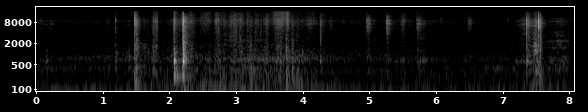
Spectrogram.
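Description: Scattered light clicks and knocks of a hard plastic pump housing being handled and fitted back together, the sharpest about two seconds in and a short cluster near the end.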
